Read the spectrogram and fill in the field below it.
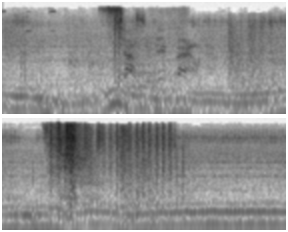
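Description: A vehicle bumps and crashes against an obstacle.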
